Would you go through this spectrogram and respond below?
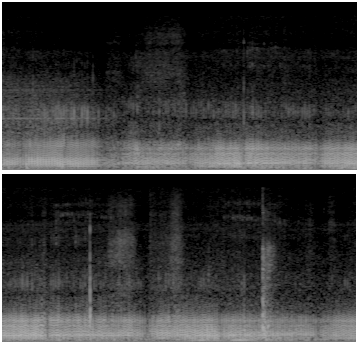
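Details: Close stereo recording of a pet cat purring: a deep, even rumbling drone that swells and eases with each breath, with occasional light taps and rustling.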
